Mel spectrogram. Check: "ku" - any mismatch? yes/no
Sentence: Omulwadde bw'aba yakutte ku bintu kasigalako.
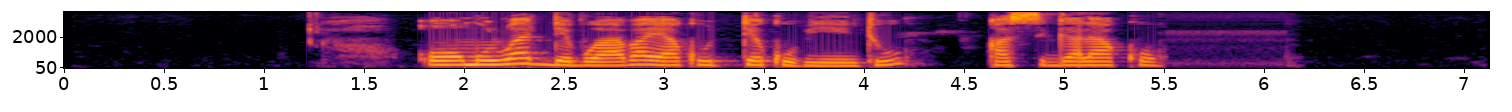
no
